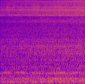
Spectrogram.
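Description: A steady, even machine hum with no scraping, squeal or clatter: the elevator brake runs quietly.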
